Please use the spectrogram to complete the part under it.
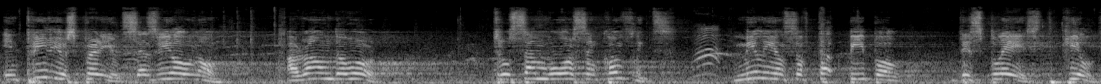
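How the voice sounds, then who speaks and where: A man from Bosnia with a Bosnian accent giving a slow, measured rally speech that rises to fervent, raised passages. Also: very high-pitched, expressive. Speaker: speaker at a solidarity rally. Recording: echoey public-address sound from far off, music behind.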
